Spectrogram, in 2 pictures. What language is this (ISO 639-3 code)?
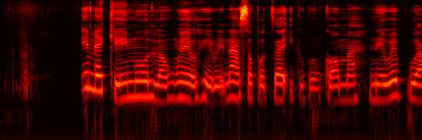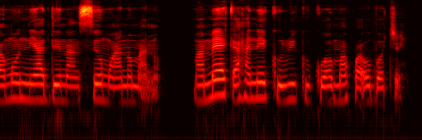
ibo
